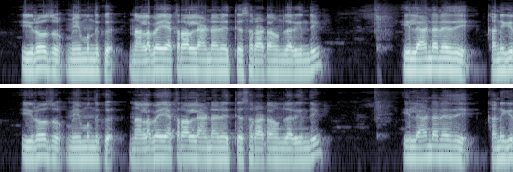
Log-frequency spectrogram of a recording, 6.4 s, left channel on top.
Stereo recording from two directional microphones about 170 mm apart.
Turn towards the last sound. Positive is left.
turn(degrees=15)  # may be behind; listen again after turning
